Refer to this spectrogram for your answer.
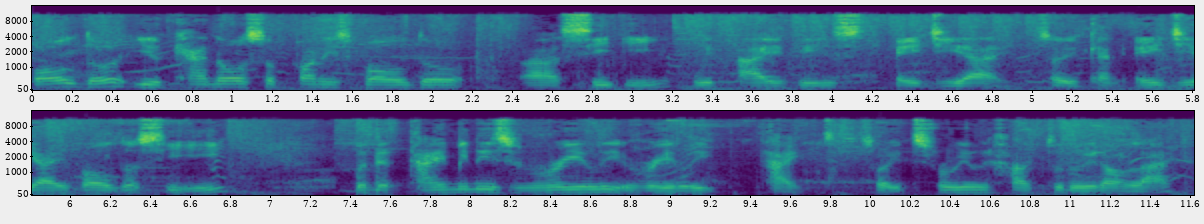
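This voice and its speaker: A man talks at a moderate pace with very even loudness and fairly even intonation. There is noticeable background noise. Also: medium pitch for a man. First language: not English. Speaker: streamer and tournament commentator. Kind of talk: live game commentary. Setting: live stream.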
